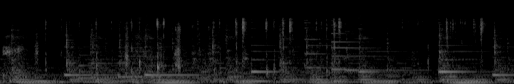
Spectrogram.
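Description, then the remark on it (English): Rapid, continuous clicking of someone typing a chat message on a computer keyboard, fairly quiet, with irregular bursts of keystrokes over a steady low tonal hum in the background. “is currently typing. He's writing a message to me in the chat.”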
